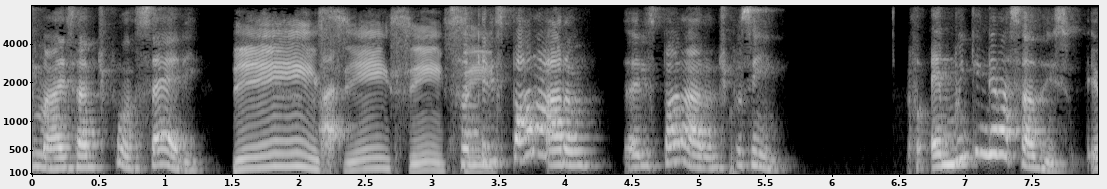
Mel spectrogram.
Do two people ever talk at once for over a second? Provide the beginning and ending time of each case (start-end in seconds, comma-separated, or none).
none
